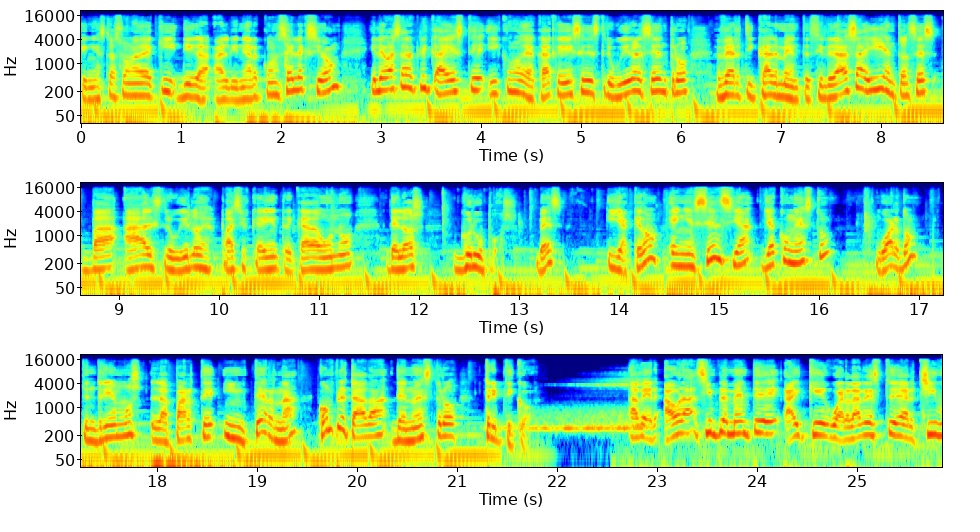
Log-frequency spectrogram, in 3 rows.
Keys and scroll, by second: 11.0 space, 13.0 space, 16.3 ctrl+s.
